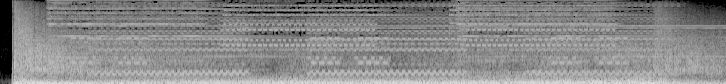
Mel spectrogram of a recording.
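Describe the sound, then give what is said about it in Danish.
An old telephone rings insistently in long, unbroken bursts, with a loud, rattling bell quality and bright tonal overtones, repeating about three times with brief breaks and no talking. “Og fortidstelefonen, det er jo den her telefon, som du har fundet på din morfars loft, som er en telefon, der kan ringe til forsiden.”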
